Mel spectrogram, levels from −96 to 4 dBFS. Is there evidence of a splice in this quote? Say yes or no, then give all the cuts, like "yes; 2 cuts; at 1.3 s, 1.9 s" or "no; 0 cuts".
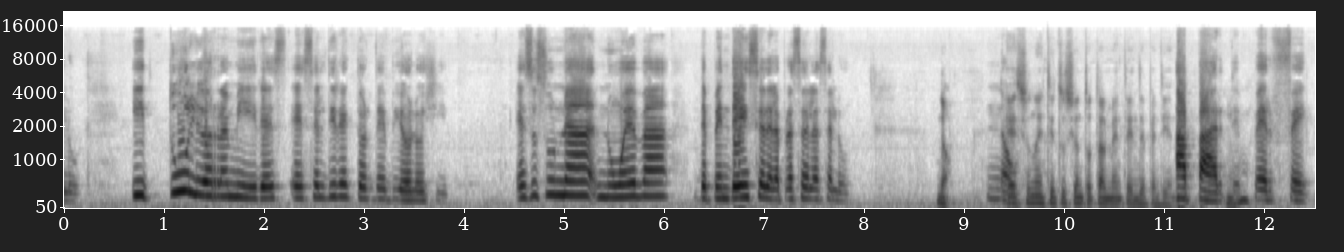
yes; 1 cut; at 7.3 s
